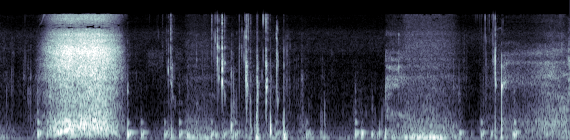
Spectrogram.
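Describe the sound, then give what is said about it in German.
A dark carbonated drink that looks like blackberry juice fizzes in a glass: a loud burst of hiss, then scattered crackling pops of bubbles and a second, softer stretch of hissing. No one speaks. “Während das hier sprudelt”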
